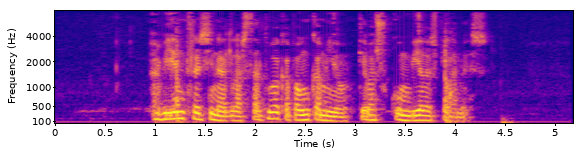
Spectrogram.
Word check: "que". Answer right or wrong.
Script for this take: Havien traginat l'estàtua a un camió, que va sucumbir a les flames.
right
